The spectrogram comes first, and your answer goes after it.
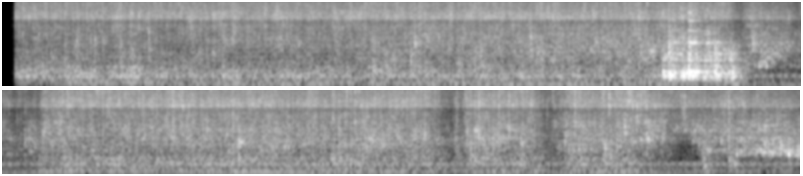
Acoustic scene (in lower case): kitchen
